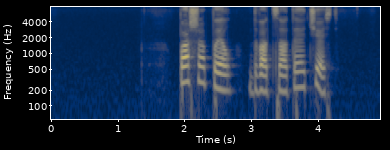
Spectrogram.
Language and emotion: Russian, positive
